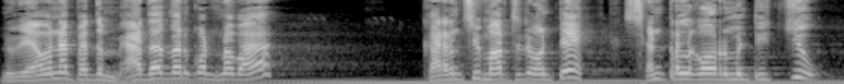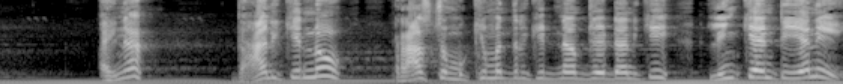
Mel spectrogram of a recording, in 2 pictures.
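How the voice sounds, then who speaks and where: A kidnapped politician in a film drama speaks in a raised, high voice. He is indignant and exasperated, scolding one moment and pleading the next. Soft music sits behind him. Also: brisk, pauses often. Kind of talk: Indian film drama dialogue. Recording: film soundtrack with faint music.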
